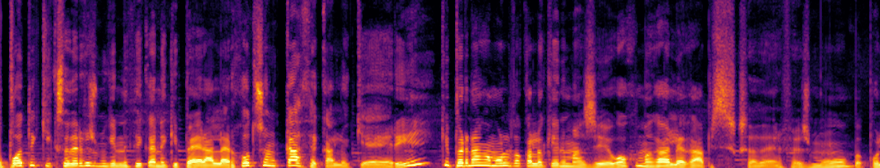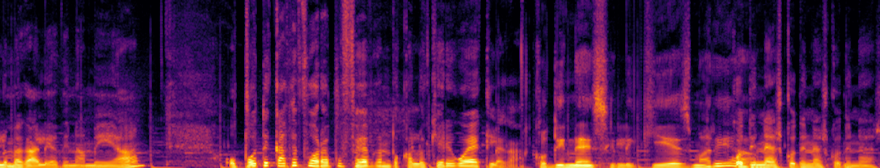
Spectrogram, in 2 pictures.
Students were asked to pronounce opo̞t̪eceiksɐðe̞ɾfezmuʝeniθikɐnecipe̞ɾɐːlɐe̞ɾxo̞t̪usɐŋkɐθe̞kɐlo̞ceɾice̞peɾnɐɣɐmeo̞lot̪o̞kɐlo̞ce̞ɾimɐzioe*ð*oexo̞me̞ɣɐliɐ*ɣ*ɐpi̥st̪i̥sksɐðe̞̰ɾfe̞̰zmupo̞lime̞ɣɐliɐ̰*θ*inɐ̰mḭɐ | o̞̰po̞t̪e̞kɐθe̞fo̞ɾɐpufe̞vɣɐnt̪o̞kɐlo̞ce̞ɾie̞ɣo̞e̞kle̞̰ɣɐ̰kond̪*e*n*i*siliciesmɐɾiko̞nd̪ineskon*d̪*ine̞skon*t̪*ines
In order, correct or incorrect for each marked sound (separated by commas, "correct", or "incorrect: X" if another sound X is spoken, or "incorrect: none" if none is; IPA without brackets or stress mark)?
incorrect: ɣ, correct, incorrect: ð, incorrect: i, incorrect: e, correct, incorrect: d̪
